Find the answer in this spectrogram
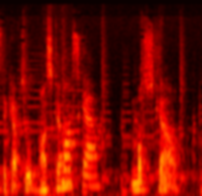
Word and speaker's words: Moscow: Moscow. See, Americans say Moscow. We say Moscow. Well, you'd say cow. C-O-W, cow. Why wouldn't it be a Moscow? Because we say cow.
